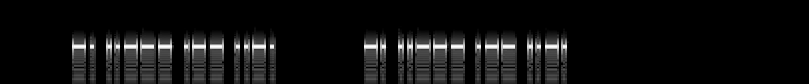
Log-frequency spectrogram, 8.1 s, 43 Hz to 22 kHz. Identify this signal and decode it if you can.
Morse code, heard as a keyed tone, about 27 wpm, 700 Hz. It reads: N2WF N2WF
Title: USA Call Signs - 4 Characters - Repeated 2x - 28wpm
